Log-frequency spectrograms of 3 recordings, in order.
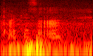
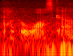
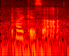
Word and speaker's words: Pukaskwa: I really really like pakasa I was saying the name wrong for so long I was calling it Paka Wasa like just adding syllables but anyways pakasa um tomorrow I weather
